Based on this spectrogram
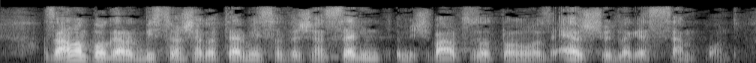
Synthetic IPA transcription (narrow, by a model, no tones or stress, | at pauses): ɒzaːlːɒmpo̞lɡaːɾo̞ɡbist̪o̞nʃaːɡɒt̪ɛrmeːsɛt̪ɛʃɛnsɛɾint̪ømiʃʋaːlt̪o̞zɒt̪lɒnulɒzɛ̰lʃøːd̪lɛɡɛʃsɛ̰mpo̞̰nt̪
